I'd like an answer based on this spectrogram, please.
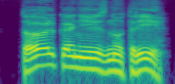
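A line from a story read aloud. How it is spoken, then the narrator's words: Grim reply. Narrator (Russian): мрачно ответил Хант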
